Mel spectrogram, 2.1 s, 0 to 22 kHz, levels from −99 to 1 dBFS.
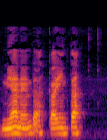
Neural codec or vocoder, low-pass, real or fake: none; 10.8 kHz; real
